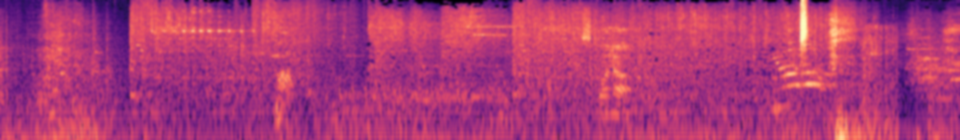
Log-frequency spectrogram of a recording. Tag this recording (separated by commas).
Music, Speech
